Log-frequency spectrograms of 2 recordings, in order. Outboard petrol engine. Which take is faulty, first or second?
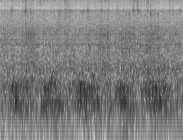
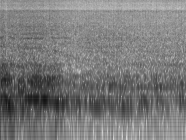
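first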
